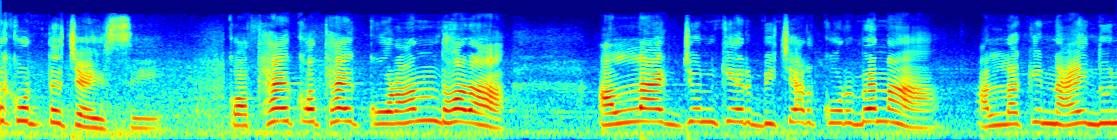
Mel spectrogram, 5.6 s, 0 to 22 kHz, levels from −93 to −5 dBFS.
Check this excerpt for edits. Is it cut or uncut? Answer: cut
